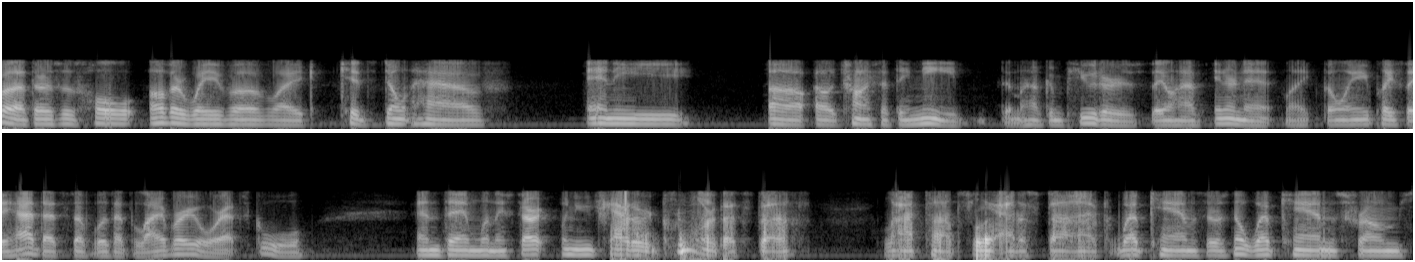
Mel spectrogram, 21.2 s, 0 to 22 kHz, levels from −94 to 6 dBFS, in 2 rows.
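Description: Speech coded as telephone-band G.726 ADPCM, consistent with 32 kbit/s. From 15.1 to 18.89 s, just after "they start when you", a codec payload misread buries the speech in harsh distortion because the decoder reads each G.726 code word with its bits in the wrong order.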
